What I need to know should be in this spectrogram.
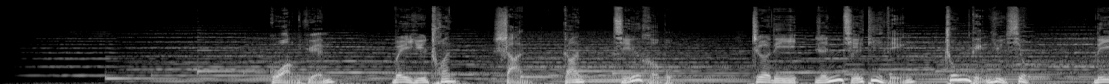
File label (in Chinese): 汇报片配音; 文明之花; 广元绽放3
